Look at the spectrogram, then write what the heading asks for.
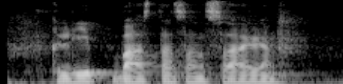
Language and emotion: Russian, neutral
